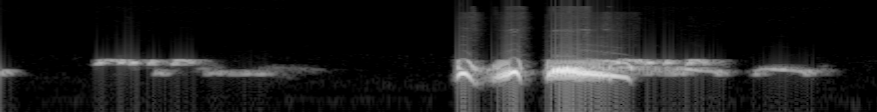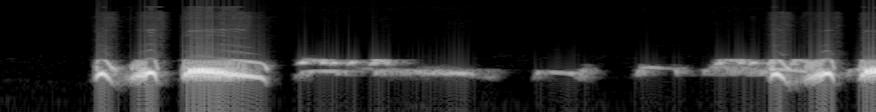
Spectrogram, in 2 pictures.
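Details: A spotted dove decoy calling continuously to provoke rival doves to fight. Three loud, husky coo phrases, each a quick stutter then a rolling croo, alternate with gentler trailing murmurs.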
